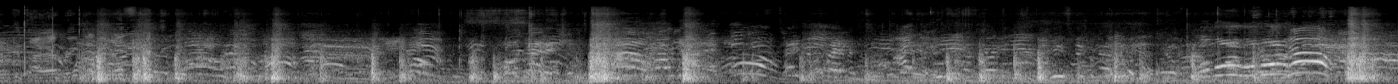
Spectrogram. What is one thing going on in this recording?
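Wrestlers' bodies slap and thud against each other.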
